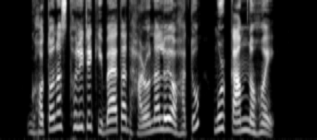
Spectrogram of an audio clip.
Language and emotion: Assamese, angry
